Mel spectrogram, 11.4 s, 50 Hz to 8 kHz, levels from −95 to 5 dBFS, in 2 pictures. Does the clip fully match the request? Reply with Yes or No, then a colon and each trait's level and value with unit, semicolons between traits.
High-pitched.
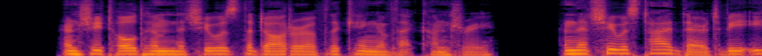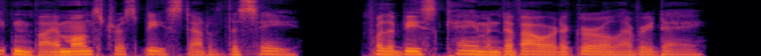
No: low, 110 Hz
